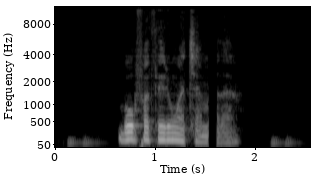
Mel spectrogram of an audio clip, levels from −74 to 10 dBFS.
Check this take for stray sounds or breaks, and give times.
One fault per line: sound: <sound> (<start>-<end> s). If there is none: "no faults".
sound: dropout (1.5-1.6 s)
